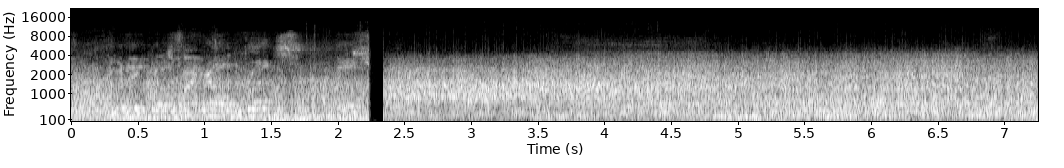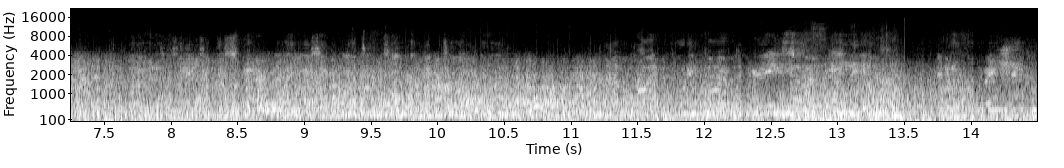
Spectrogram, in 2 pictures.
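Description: Jet noise from Red Arrows BAE Hawk T1 display jets passing low, a steady rush that swells in the middle and eases off over about ten seconds. The sound cuts out for an instant about two seconds in.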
